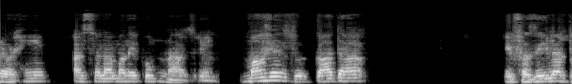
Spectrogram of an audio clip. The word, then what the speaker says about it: ذوالقعدہ: بھی کہا جاتا ہے۔ ذوالقعدہ 2 لفظوں سے مل کر بنا ہے، ایک ذو اور دوسرا القعدہ۔ اس کا درست تلفظ ہے ذوالقعدہ۔ ذوالقعدہ کی حرمت کی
